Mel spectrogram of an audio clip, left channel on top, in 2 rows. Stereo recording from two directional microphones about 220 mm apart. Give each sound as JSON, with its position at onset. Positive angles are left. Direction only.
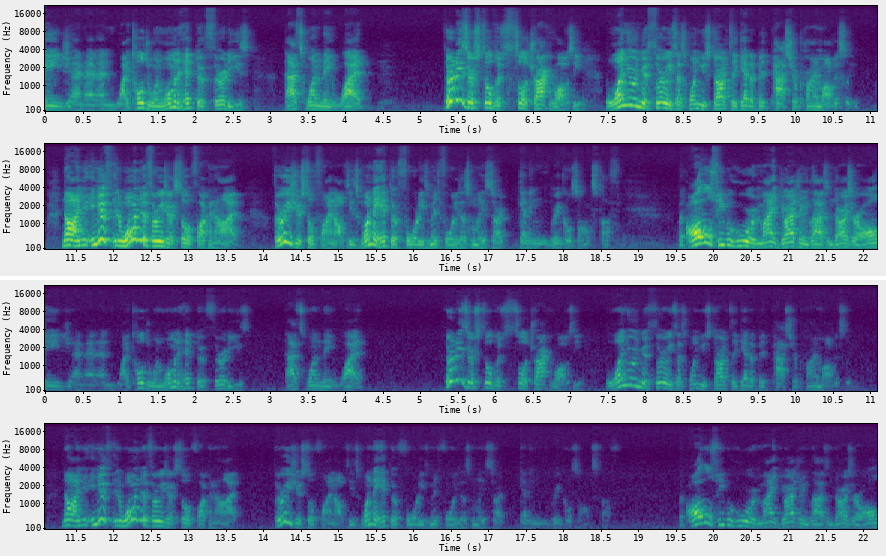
{"t": 0.0, "sound": "speech", "side_deg": 25}
{"t": 5.3, "sound": "speech", "side_deg": 25}
{"t": 19.6, "sound": "speech", "side_deg": 30}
